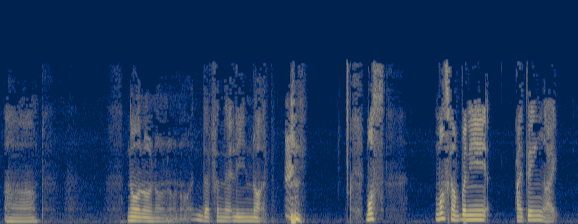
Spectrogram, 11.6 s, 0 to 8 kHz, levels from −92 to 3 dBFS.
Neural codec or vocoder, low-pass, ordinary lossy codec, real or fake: none; 7.2 kHz; MP3, 24 kbps; real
